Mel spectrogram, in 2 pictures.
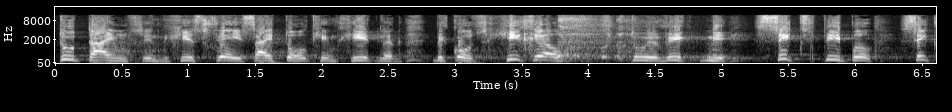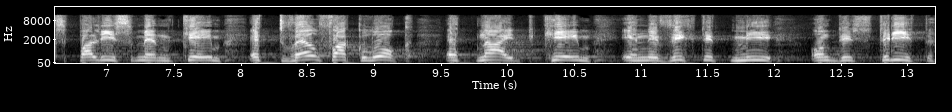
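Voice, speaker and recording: Noticeable background noise sits behind a man speaking fairly slowly at a high pitch, his loudness very even. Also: ordinary pitch variation. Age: 80s+. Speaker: public commenter, evicted resident. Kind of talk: public comment at government meeting. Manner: agitated, emotional.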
